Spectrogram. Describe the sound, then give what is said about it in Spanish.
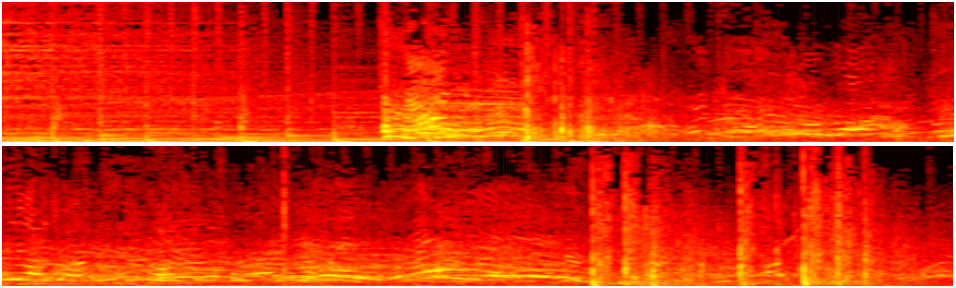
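Gunfire during a daylight shootout between two families in a city square: several sharp cracks, some near the start and a cluster near the end, among excited voices. “Tiroteo impresionante.”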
